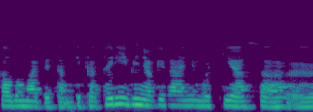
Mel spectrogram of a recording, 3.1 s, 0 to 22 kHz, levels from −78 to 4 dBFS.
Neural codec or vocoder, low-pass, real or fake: none; 5.4 kHz; real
